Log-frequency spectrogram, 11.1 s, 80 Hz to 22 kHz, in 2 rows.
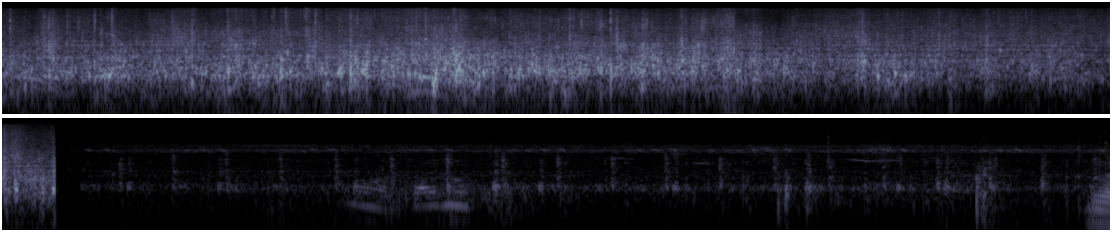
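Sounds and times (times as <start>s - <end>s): wading through shallow water: 0.0s - 5.8s.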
